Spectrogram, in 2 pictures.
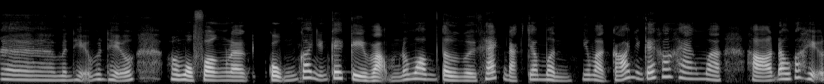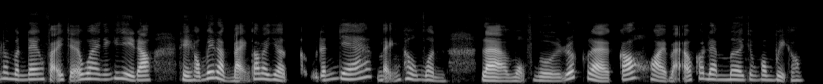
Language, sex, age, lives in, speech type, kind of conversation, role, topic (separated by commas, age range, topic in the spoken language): Vietnamese, female, 25-29, Vietnam, conversation, podcast, host, Bạn cân bằng công việc và chăm sóc gia đình thế nào?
